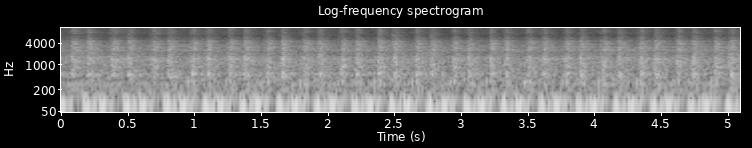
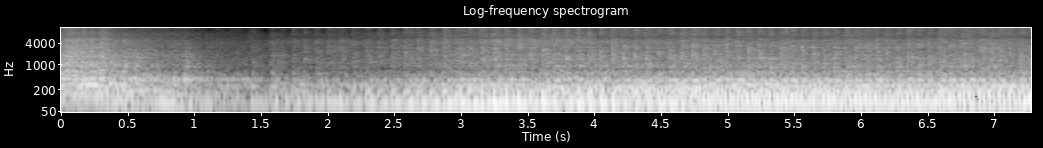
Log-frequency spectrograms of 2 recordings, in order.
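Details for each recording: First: Ducati Monster 695 café racer after rewiring and new ignition coils/HT leads, fuel tank previously drained: rapid even starter churn, three or four turns a second, never catching; cranks without starting, owner suspects low fuel, possibly low battery. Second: Ducati Monster 695 café racer after rewiring and new coils/HT leads, restarted for a headlight test: loud, lumpy V-twin beat settling into a steady, even idle about three to four pulses a second; healthy, runs fine.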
